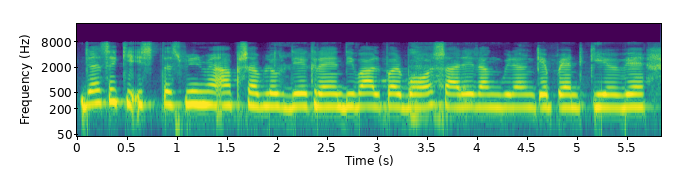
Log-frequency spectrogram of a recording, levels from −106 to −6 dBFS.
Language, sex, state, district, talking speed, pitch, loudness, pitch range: Hindi, female, Jharkhand, Deoghar, 225 wpm, 230 Hz, -11 LUFS, 225-250 Hz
